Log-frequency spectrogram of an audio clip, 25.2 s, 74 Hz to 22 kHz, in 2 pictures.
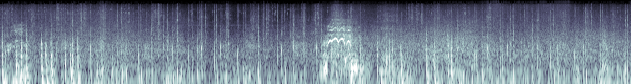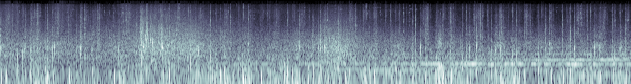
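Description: Horse hooves gallop in a fast, steady clip-clop rhythm throughout while riding in The Witcher 3 video game, with a brief whinny partway through and game sounds behind.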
